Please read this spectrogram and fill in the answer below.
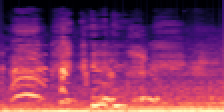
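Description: A person laughing softly in short breathy bursts inside a moving car, over the steady low drone of the car cabin.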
